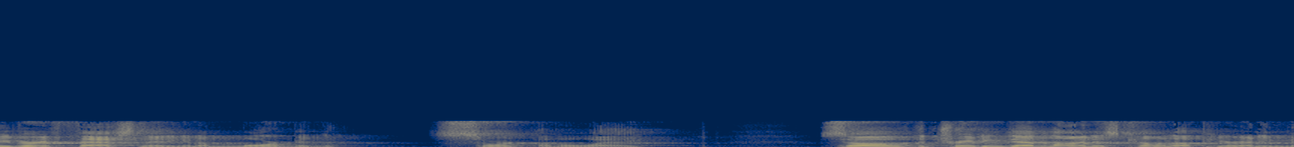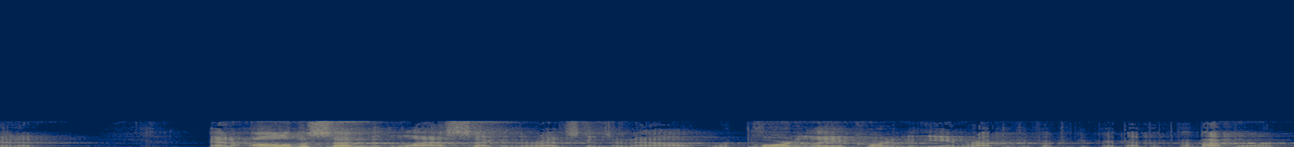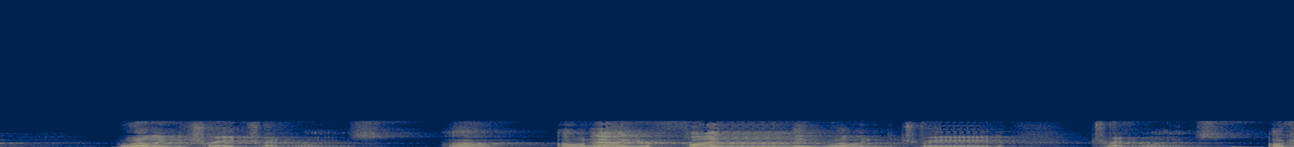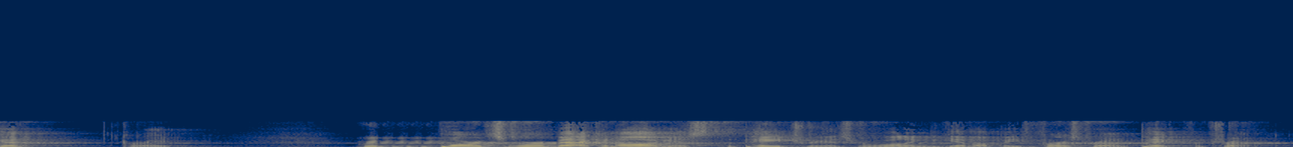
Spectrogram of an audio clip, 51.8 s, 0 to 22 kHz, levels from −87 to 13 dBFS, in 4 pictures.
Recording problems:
echo of what is said; strong; throughout; 130 ms later, 10 dB below the speech
garbled, watery; badly; nothing above 4 kHz
wrong speed and pitch; too slow and too low; 0.5 times normal speed
abrupt cut into speech; at the start
audio stuttering; at 33 s, at 35 s and at 43 s

